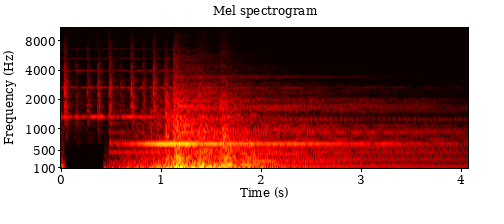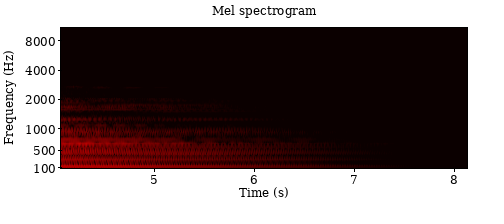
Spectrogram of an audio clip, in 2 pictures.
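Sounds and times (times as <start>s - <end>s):
dramatic tension music: 0.5s - 4.4s.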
